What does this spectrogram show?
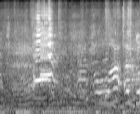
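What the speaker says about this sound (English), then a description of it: "and gooses." Geese honking nearby on a farm among bunnies, chickens, pigs and goats, a few loud, nasal calls in quick bursts over a low background murmur.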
